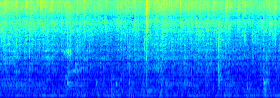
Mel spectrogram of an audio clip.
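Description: Chopped green chillies and cumin seeds sizzling in hot oil in a frying pan, stirred with a wooden spatula, with a couple of sharp clicks.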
